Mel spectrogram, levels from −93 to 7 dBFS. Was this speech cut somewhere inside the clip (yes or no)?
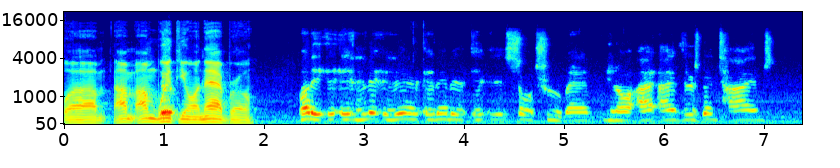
no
